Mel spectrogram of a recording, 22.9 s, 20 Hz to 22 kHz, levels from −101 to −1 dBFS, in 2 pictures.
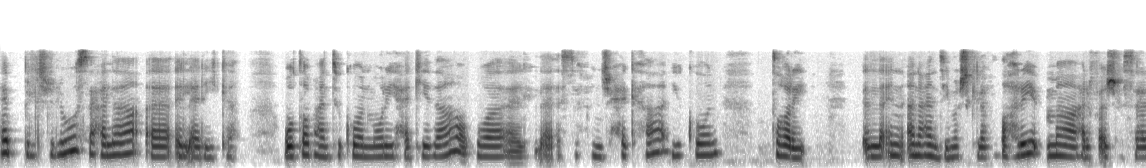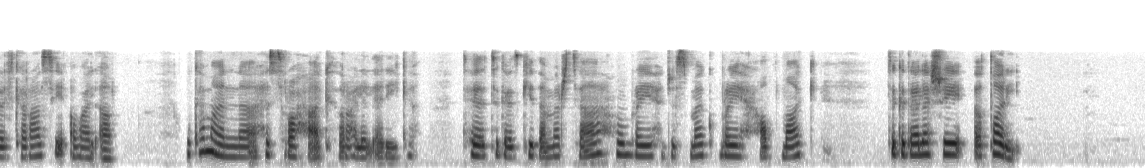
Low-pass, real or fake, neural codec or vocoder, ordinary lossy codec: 7.2 kHz; real; none; none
